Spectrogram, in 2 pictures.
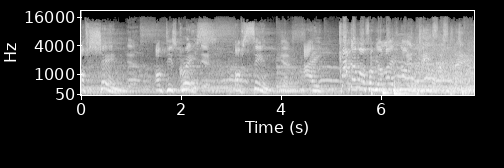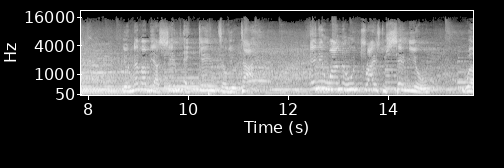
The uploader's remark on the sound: at the Lovely Voice Experience - First Love Church, London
